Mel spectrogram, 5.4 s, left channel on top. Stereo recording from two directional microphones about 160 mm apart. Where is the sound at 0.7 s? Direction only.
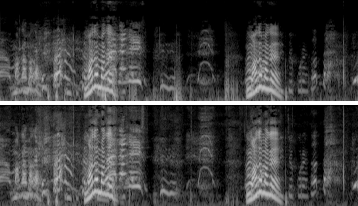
50° left (ahead or behind).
